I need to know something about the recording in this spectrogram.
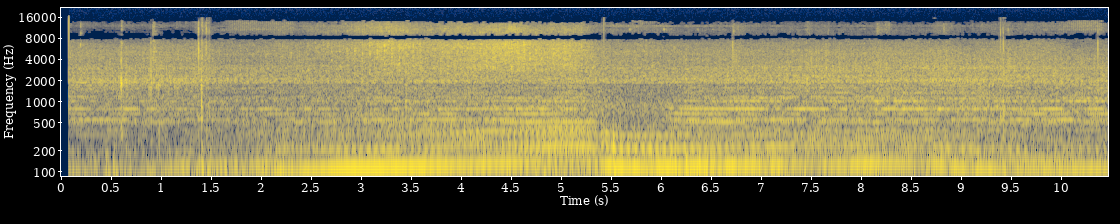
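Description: Deep, steady drone of approaching GE ES44AC diesel locomotives, growing louder over the first three seconds and then holding.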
